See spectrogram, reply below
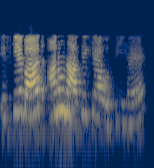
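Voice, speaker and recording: A woman's voice: high-pitched, normal speed, phone-quality sound. A woman teacher giving a virtual classroom lesson, explaining step by step and questioning her students.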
